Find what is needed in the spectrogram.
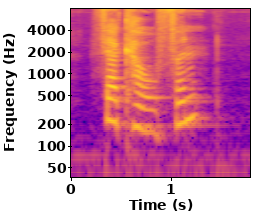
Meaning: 1. to sell (something in exchange for money) 2. to sell (for a certain amount or at a certain rate)
- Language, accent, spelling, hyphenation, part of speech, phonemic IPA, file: German, Austria, verkaufen, ver‧kau‧fen, verb, /fɛɐ̯ˈkaʊ̯fən/, De-at-verkaufen.ogg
